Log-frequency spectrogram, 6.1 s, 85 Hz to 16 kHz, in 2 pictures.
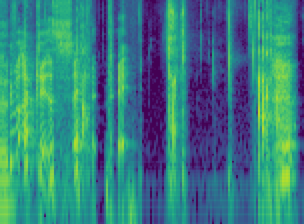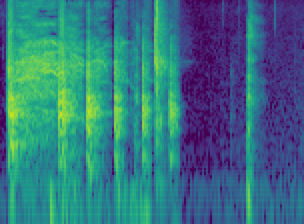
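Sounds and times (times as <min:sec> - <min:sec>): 
laughter: 0:00.0 - 0:01.3, 0:02.7 - 0:04.8
speech: 0:00.0 - 0:01.3
person with a very dry mouth gulping: 0:00.7 - 0:03.0
dry mouth smacking sounds: 0:00.8 - 0:02.9.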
